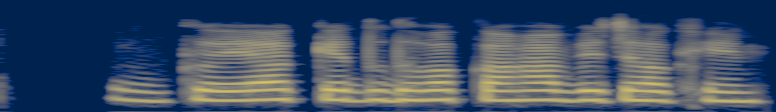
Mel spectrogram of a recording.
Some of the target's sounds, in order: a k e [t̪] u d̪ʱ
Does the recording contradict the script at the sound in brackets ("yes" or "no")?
yes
